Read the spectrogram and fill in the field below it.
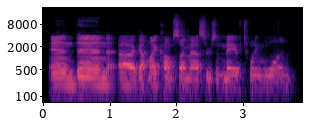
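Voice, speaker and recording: A man talks at a fairly slow pace with a slight Southern US accent. His voice is fairly low-pitched. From Georgia, US South. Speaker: cybersecurity consultant. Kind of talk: lecture. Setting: club meeting with audience.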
